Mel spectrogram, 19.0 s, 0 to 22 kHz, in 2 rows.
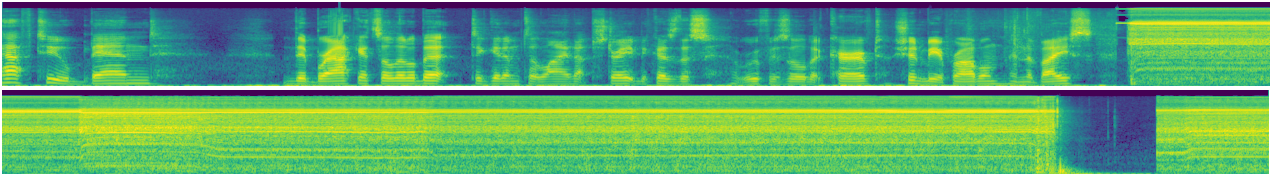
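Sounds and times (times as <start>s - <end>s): cordless drill whining: 8.4s - 17.5s, 18.2s - 19.0s.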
